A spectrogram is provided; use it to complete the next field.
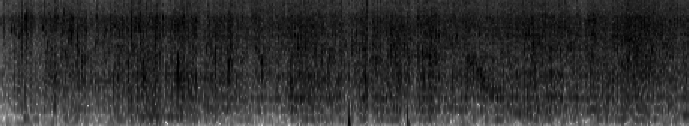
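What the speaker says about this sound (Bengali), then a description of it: "টমেটোটা ভেজে নিতে হবে" Chopped tomato fries with boiled potatoes in a hot pan, a dense continuous sizzle close by with a couple of soft utensil taps partway through.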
